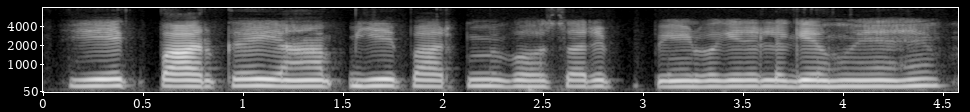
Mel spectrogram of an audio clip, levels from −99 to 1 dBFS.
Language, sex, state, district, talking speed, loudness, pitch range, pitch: Hindi, female, Uttar Pradesh, Lalitpur, 210 wpm, -19 LUFS, 215-230 Hz, 220 Hz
